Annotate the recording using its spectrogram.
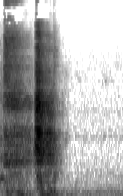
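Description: A woman's two breathy, distressed sighs: a softer, longer one, then a shorter, louder one about three-quarters of a second in.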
